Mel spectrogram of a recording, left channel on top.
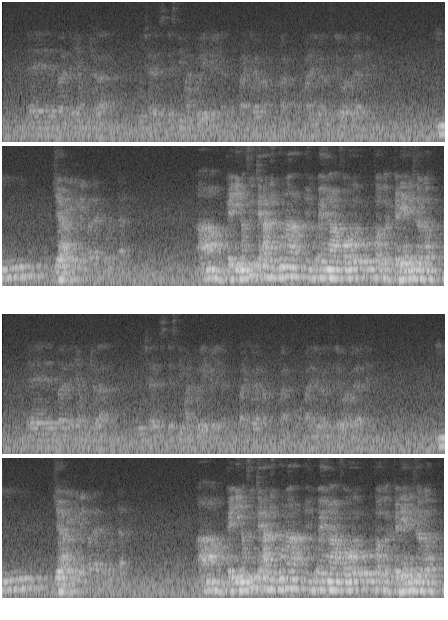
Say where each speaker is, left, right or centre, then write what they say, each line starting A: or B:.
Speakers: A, on the left; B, on the left.
A: Eh, no le tenía mucha, mucha este, estima al colegio y era como, ¿para qué voy a participar? Como para elevarles el ego, no, gracias.
B: Mm,
A: Porque
B: ya.
A: iba en contra de mi voluntad.
B: Ah, ok. ¿Y no fuiste a ninguna en, en- a favor de tu voluntad? O sea, que querías ir de verdad.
